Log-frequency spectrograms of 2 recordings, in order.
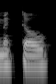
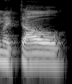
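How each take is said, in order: First: It is said with a Northern Irish accent. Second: It is said with an American twang.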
